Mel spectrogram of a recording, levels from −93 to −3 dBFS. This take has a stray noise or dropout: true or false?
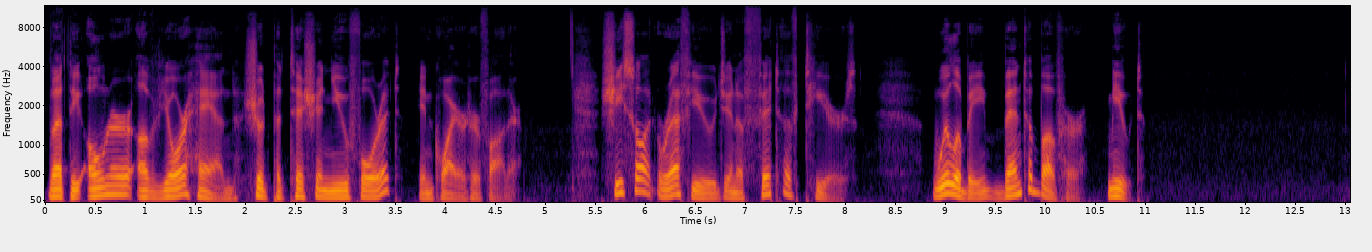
false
